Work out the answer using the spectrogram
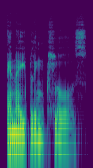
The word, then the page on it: enabling clause: British English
